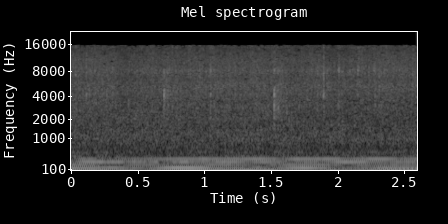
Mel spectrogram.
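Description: Steady rain patters down in a dense, continuous hiss, with a low, constant hum underneath and occasional brief drips standing out. No voices are present.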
